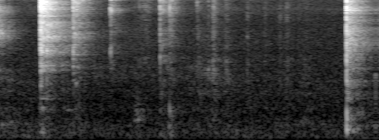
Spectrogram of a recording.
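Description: Scissors snipping through material for a homemade adventure costume, a few sharp close cuts spaced irregularly with soft rustles between, ending on one louder snip; quiet room, no speech.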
